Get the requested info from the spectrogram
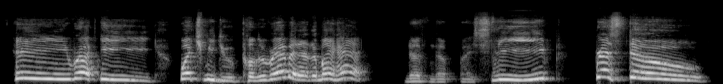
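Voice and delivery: belted high, swooping and loud. A performer recalling the impression nobody else was doing, in Bullwinkle voice. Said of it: "Bullwinkle J. Moose".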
